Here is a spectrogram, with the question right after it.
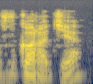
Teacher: because g there the initial is voiced, then the v will stay voiced as well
